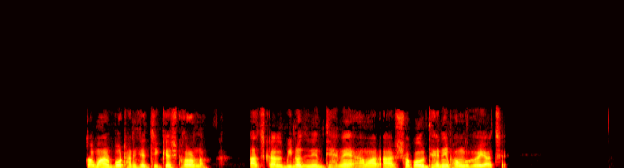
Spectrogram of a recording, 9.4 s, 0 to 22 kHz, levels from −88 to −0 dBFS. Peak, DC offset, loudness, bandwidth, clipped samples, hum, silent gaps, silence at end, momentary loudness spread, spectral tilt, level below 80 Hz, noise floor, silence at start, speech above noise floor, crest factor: -2 dBFS; under 0.1%; -19 LUFS; 8 kHz; under 0.1%; none; 3.70-3.74 s; 1.85 s; 7 LU; -7.5 dB/octave; -62 dBFS; -57 dBFS; 1.3 s; 38 dB; 20 dB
